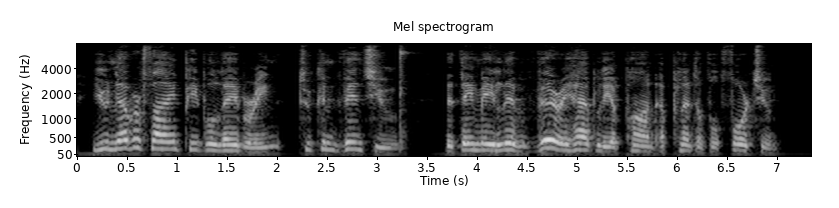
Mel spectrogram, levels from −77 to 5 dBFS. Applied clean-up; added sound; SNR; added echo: neural mask model RNNoise.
